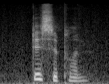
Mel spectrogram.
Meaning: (noun) 1. A controlled behaviour; self-control 2. A controlled behaviour; self-control.: An enforced compliance or control
- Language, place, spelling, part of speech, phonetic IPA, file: English, California, discipline, noun / verb, [ˈd̥ɪsɪ̽plɪ̈n], En-us-discipline.ogg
